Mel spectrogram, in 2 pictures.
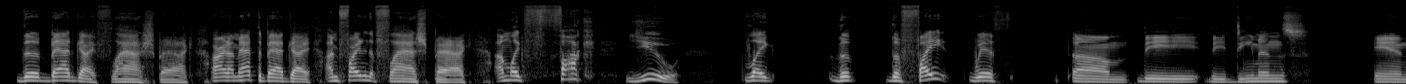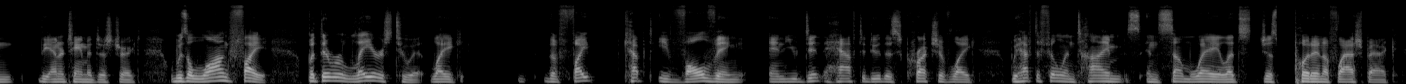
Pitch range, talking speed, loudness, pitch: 120-165 Hz, 155 wpm, -30 LUFS, 135 Hz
